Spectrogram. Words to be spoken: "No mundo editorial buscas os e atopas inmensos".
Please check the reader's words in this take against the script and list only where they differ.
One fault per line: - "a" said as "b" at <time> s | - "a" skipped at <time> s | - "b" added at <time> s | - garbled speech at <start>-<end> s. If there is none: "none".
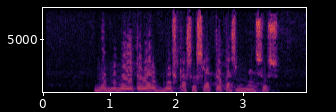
none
